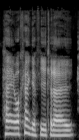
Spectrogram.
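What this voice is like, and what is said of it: Customer service voice. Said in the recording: “customer service voice”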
